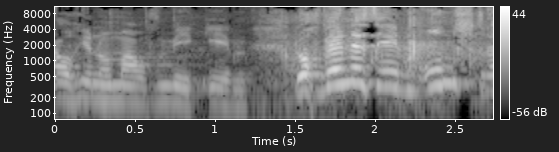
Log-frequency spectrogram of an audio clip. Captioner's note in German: Beifall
